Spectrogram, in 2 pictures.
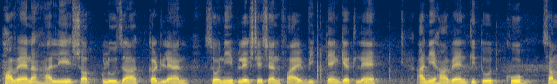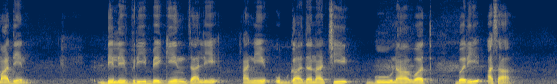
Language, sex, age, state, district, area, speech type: Goan Konkani, male, 18-30, Goa, Salcete, urban, read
